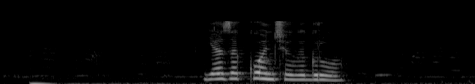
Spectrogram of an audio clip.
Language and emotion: Russian, neutral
